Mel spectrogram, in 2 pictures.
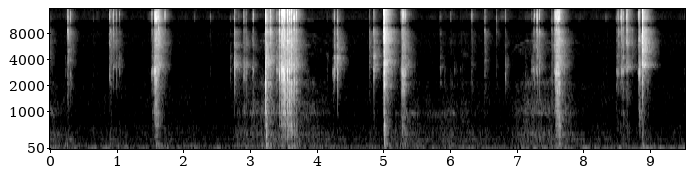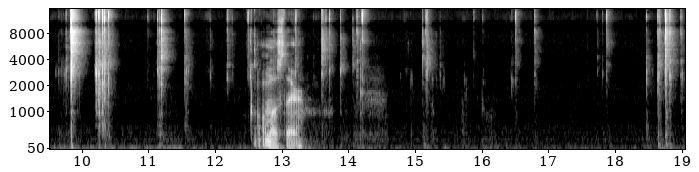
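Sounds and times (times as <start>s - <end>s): lock pick clicking in padlock: 8.5s - 12.3s.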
